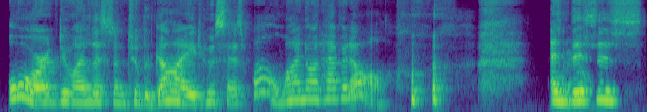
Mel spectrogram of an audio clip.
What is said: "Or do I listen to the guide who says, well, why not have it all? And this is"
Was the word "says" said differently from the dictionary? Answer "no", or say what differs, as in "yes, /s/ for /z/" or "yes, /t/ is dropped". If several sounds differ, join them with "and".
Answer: no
